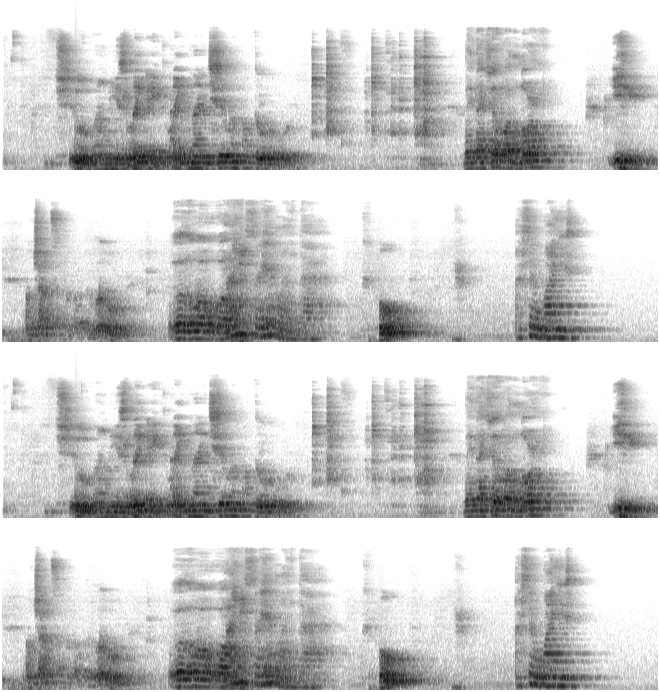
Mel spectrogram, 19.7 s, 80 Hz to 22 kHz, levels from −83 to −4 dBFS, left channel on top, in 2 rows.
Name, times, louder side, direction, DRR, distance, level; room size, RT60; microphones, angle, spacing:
voice 1, 0.8-4.3 4.8-4.9 5.8-5.9 6.2-6.4 8.8-9.5 9.9-11.6 13.4-13.5 15.2-15.8 16.6-16.7, equal, 65° left, -8 dB, 0.6 m, -20 dB
voice 2, 6.9-8.1 12.3-13.3, equal, 15° left, -3 dB, 0.4 m, -17 dB
voice 3, 13.1-14.7 16.6-16.7 17.5-18.3, equal, 70° right, -4 dB, 0.8 m, -21 dB
2.8 x 2.1 x 2.6 m, 1.1 s
head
